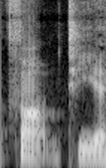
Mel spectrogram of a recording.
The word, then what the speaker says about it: thumb: 好，index finger 食指，OK，拉回让你看一下食指，大拇指叫 thumb，T H U M B，OK，T H U M B，B 不发音，那个食指叫 index finger，对吧？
